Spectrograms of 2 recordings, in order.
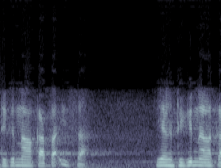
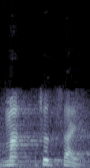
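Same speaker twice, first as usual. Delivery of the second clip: "maksud" said as "masut", K dropped and final D as T; Batak accent; 5 dB quieter, slower than usual. Shown as a demonstration. Lecturer mimics a Batak speaker, soft and mild. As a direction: drop the K in "maksud", Batak style. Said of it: "Orang Batak sulit untuk mengatakan huruf K di tengah".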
